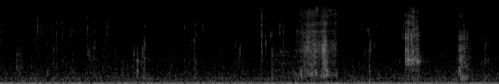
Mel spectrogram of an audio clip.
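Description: Close-miked chewing of BHC Galbi-Leo chicken, with a few short crunches about three and four seconds in.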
